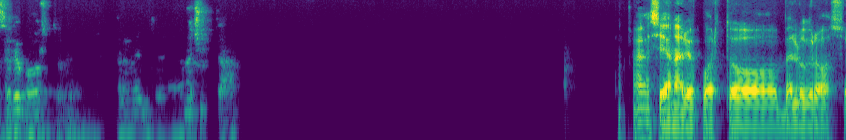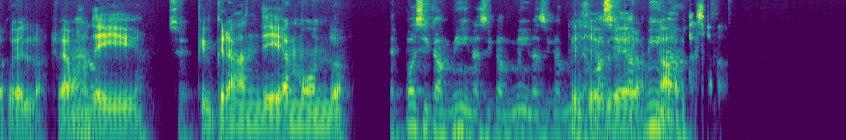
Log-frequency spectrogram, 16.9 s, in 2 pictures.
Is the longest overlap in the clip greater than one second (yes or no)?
yes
